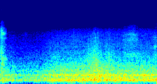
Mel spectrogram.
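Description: Steady low electrical hum from an energized low-voltage DOL starter panel, with an even rushing background noise that swells up about half a second in.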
